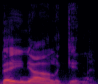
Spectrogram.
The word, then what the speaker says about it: Beinn Alligin: The Gaelic pronunciation would be Beinn Alligin.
